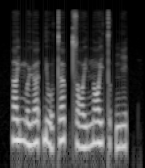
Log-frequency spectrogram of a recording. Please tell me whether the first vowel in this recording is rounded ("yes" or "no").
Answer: no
